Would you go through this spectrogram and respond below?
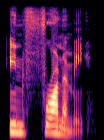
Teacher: We drop the T at the end of front and drop the V sound at the end of.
